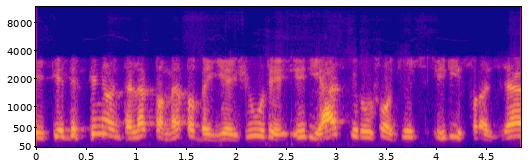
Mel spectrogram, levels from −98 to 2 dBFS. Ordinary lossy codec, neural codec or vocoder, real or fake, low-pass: AAC, 64 kbps; none; real; 10.8 kHz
